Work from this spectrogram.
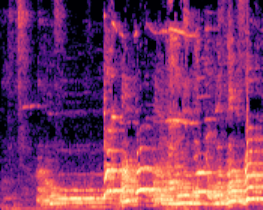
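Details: Three white huskies howling together: one long, steady wavering howl joined after a moment by higher, sliding voices, forming a loud overlapping chorus.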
